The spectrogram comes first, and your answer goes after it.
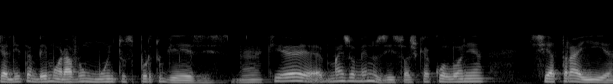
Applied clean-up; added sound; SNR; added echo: none; none; none; none.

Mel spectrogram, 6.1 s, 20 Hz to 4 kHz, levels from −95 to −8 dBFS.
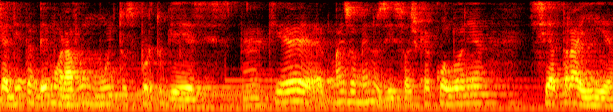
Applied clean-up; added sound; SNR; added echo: none; Piano; 15 dB; reverberation time 1.0 s.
